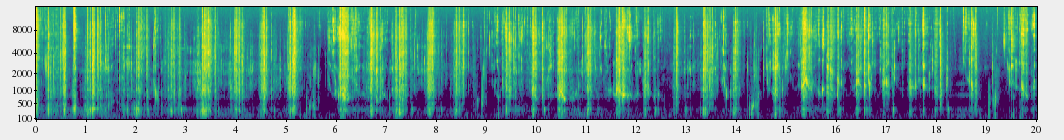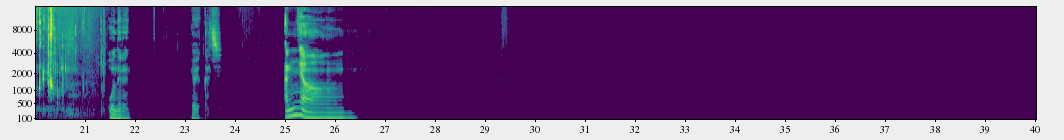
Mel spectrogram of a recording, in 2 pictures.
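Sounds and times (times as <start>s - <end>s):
candy shell crunching: 0.0s - 21.5s
wet chewing of strawberry: 0.0s - 21.5s.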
